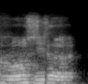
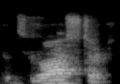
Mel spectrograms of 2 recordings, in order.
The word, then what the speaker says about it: roster: because he always puts not roaster roster roster roaster is like something we roast things on like roasting chicken and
